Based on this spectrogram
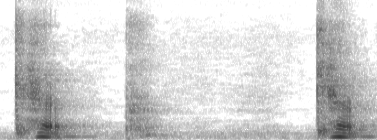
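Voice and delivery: "খ্যাপ" with a small puff on the final p; careful "খ্যাপ", final p audibly released; lightly aspirated ending. Shown as a demonstration. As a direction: release the last p of "খ্যাপ" softly with breath. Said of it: "অনেকটা aspirated ওয়েতে উচ্চারিত হবে".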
